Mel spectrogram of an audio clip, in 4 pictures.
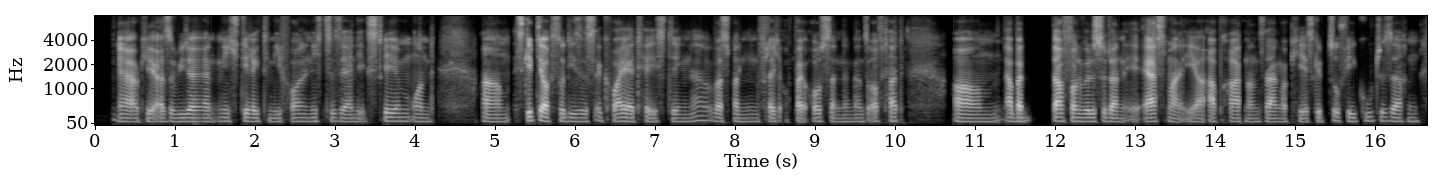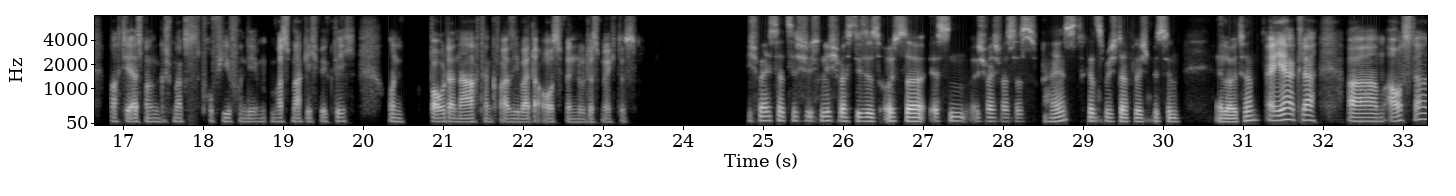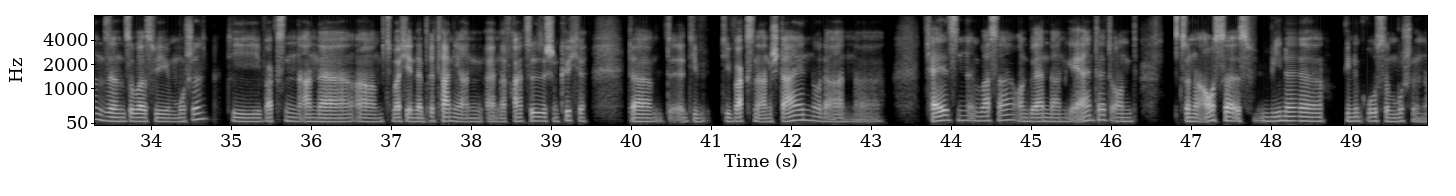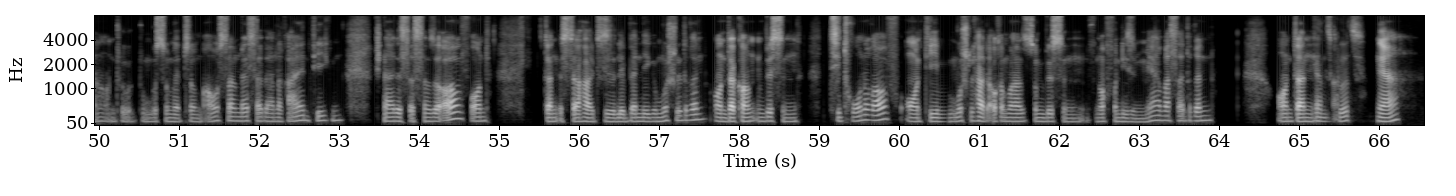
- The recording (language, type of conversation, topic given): German, podcast, Welche Tipps gibst du Einsteigerinnen und Einsteigern, um neue Geschmäcker zu entdecken?
- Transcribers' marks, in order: in English: "Acquired Tasting"; in English: "Oyster"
